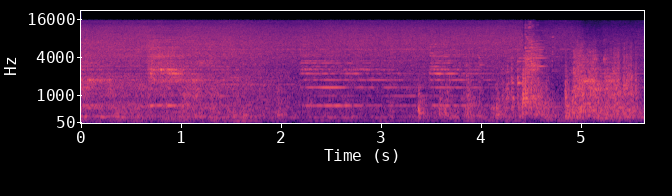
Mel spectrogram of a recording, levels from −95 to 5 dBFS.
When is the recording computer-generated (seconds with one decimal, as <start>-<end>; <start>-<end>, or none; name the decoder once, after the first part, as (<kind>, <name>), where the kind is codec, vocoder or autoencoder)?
0.0-1.4 (autoencoder, DAC-VAE)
